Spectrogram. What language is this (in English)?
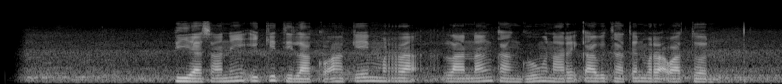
Javanese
